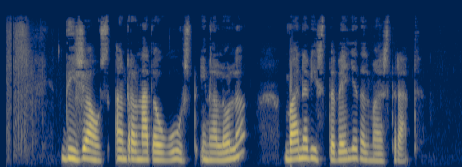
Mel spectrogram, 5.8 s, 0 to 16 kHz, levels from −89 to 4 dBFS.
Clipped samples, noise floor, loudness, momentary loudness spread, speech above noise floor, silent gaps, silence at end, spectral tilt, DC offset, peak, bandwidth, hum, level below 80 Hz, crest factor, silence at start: under 0.1%; -46 dBFS; -20 LUFS; 17 LU; 27 dB; none; 0.7 s; -6.5 dB/octave; under 0.1%; 0 dBFS; 11 kHz; none; -68 dBFS; 20 dB; 0.2 s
